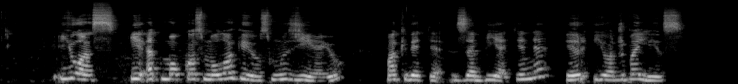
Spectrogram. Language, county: Lithuanian, Vilnius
